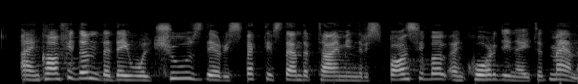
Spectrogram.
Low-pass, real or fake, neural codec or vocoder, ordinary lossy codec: 7.2 kHz; real; none; none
